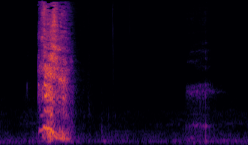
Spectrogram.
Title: Sneezing while sitting on the bed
